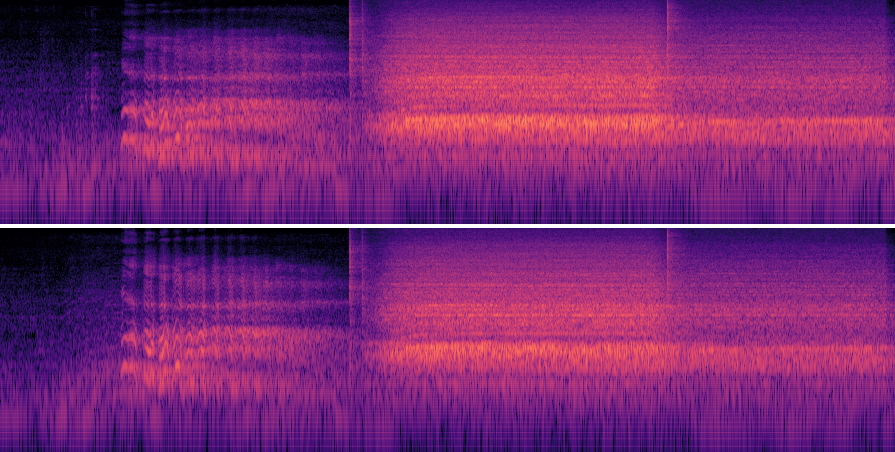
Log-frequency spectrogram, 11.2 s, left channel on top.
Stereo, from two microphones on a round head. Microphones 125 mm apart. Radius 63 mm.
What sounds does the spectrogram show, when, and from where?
1.5 s laughter: 55° right (ahead or behind), 0.7 m; by 4.3 s 15° right (ahead or behind), 2 m
4.4 s a hair dryer: 5° right (ahead or behind), 0.7 m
